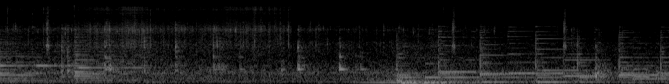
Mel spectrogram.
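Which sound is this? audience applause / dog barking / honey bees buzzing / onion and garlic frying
onion and garlic frying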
